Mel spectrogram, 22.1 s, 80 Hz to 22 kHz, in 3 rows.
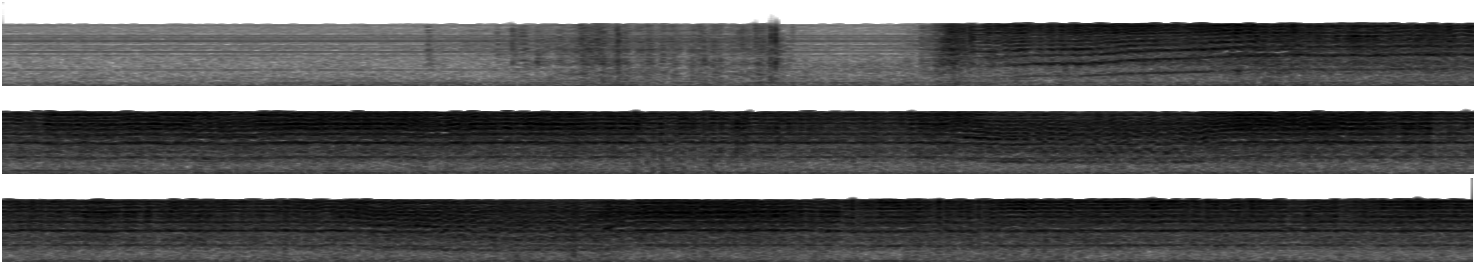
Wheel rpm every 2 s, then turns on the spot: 0, 10, 80, 220, 230, 230, 210, 230, 210, 230, 230.
2-4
